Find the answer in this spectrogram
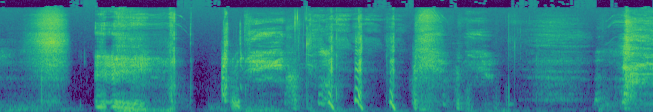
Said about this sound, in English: I'm so sorry for my coughing. I have coronavirus.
